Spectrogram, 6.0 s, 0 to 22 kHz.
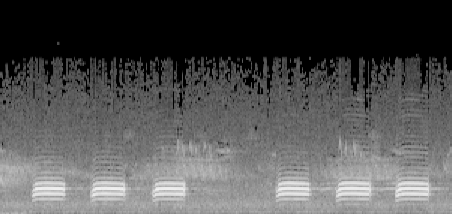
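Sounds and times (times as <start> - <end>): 
Red-breasted Nuthatch giving nasal horn-like calls: 0.0 - 2.5, 3.6 - 5.8
soft steady hiss: 0.0 - 6.0.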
